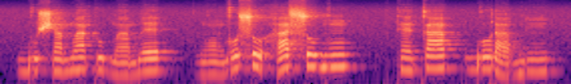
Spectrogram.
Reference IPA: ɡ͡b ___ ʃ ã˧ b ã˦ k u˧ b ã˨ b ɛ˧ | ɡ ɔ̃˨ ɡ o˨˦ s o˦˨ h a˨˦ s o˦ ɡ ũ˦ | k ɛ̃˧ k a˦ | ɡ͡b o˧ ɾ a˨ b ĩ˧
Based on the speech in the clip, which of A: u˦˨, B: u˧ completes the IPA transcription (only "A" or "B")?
B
